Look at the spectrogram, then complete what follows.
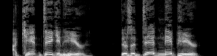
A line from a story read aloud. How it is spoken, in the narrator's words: growled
